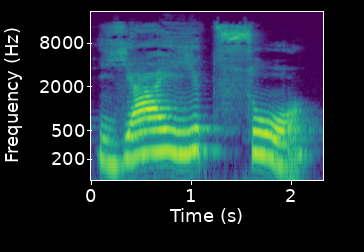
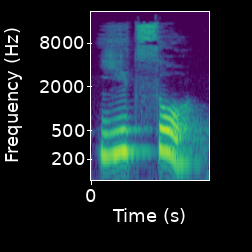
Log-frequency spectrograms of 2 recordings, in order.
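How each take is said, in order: First: The first vowel is a full, open 'ya'. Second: The first vowel is reduced toward 'yi'. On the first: The speaker calls it wrong. "It's not pronounced as яйцо" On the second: The speaker calls it right. "Kind of like и again"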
